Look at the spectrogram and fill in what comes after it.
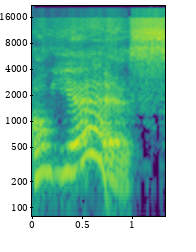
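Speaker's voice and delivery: very high, delighted, eager yes with no pause. Retelling offering to drive her mom to get food, imitating mom's voice. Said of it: "I do a really good impression of her".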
